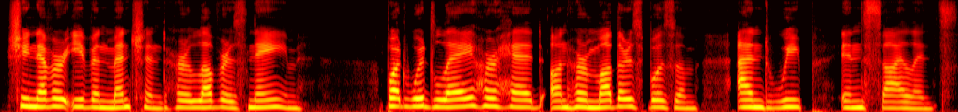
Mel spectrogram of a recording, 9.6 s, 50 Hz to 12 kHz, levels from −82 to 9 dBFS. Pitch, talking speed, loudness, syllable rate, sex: 205 Hz, 125 wpm, -18 LUFS, 3.6 syllables/s, female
